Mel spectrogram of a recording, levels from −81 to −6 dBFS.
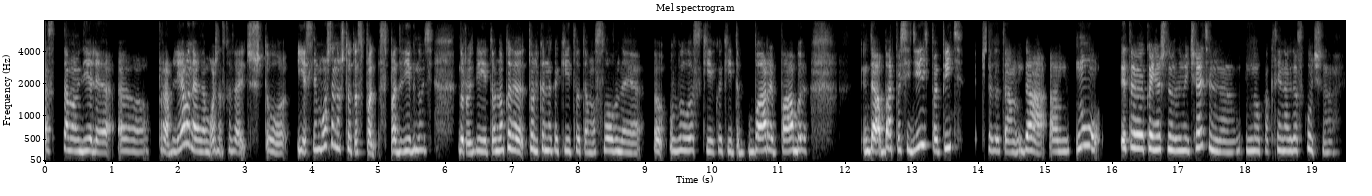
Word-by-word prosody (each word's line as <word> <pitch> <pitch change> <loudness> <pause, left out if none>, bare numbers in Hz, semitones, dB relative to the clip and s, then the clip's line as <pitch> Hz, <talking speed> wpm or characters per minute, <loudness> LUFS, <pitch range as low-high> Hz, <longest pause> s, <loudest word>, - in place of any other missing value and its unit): на 240 - +3 0.2
самом 255 -2 +1
деле, 235 -3 0
э, 240 -2 -4 0.2
проблема, 285 - +2
наверно, 240 -2 +3
можно 240 +2 -3
сказать, 245 -5 -5
что 245 - -3
если 240 -1 -1
можно 340 +7 +1
на 305 -3 -1
что-то 285 -7 -1
спо 215 0 +1
сподвигнуть 250 +3 -1 0.4
друзей, 240 0 +1
то 240 +2 -1
ну-ка 265 -1 +3
только 285 -2 0
на 260 -1 +1
какие-то 250 0 -3
там 220 -3 -6
условные, 230 -3 -2
э, 240 - +1
вылазки, 255 -1 -2
какие-то 230 -2 -5
бары, 260 +2 +4
пабы. 250 +3 +2 0.8
Да, 245 0 +6
бар 295 +6 +3
посидеть, 290 +8 +1
попить, 305 +7 +1 0.2
что-то 250 -4 -4
там. 230 0 -4
Да, 255 -7 +3
ам, 240 +1 -3
ну, 365 +10 +1 0.3
это, 305 -9 +5
конечно, 280 -1 +4
замечательно, 260 -3 0 0.2
но 250 0 -1
как-то 250 +2 -7
иногда 255 0 0
скучно. 245 -5 -5
250 Hz, 135 wpm, -25 LUFS, 235-275 Hz, 0.8 s, Да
